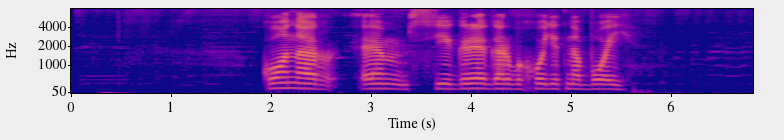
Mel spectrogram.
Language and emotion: Russian, neutral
